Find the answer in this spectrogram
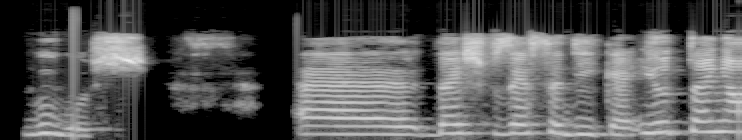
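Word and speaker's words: Googoosh: Gugush, é Googosh. Acho que é assim, Gugush.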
